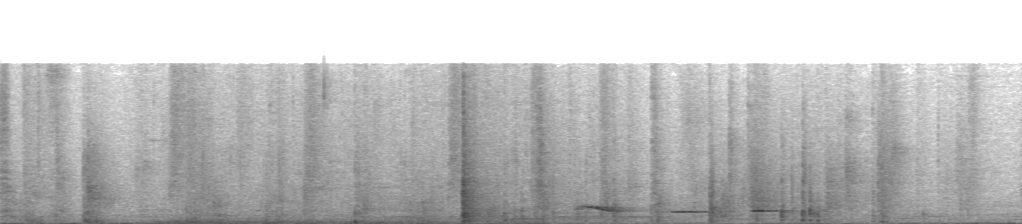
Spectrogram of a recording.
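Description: Wire shopping cart rolling on a concrete floor with a low rumble, and the cardboard boxes of firework cakes in it knocking and being handled, with one sharp knock about halfway. A few short high squeaky tones come in the second half.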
